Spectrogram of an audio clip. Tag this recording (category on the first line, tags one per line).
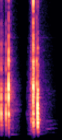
Sound effects > Human sounds and actions
click
switch
activation
toggle
button
off
interface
